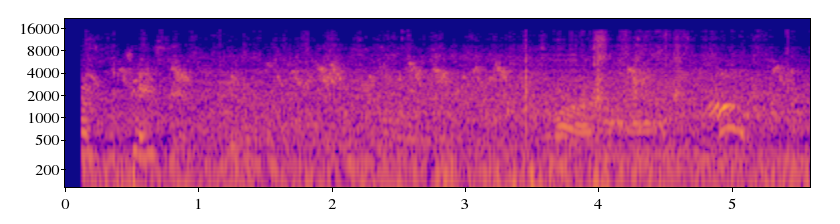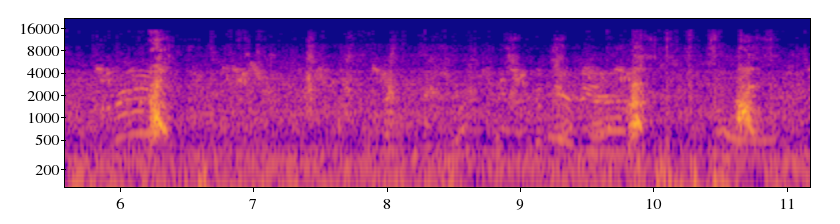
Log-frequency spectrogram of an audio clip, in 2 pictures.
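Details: A Pekingese playing with a baby deer gives brief, sharp yips and thin whines every few seconds, loudest near the end, over human voices and a low rumble.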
